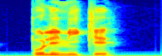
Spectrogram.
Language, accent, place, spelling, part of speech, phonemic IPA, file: French, France, Lyon, polémiquer, verb, /pɔ.le.mi.ke/, LL-Q150 (fra)-polémiquer.wav
- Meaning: to be involved in a controversy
